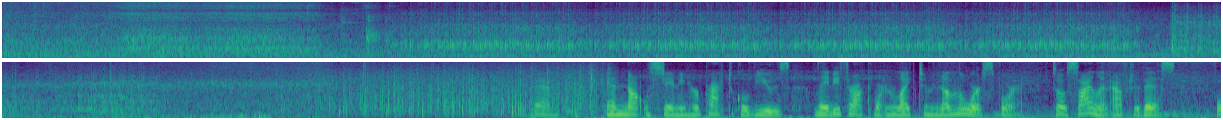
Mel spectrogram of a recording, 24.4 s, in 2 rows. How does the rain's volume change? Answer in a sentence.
The loudness of the rain goes down, then up.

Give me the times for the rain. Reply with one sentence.
You can hear the rain from 0.0 to 18.4 s.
